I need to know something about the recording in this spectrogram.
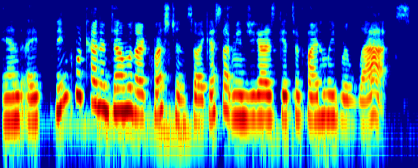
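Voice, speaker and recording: A woman's voice: medium pitch, lively intonation, moderate pace, slight background noise. A middle-aged woman hosting a casual post-show discussion as the director, effusive and appreciative in her thanks, speaking over a video call. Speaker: play director and host. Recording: muffled video call audio.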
